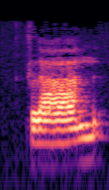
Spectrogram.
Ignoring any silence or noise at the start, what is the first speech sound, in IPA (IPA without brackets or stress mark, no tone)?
k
